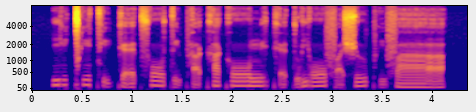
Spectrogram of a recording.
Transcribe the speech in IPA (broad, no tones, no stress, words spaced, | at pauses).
jiǀʰitʰḭ kɛ̰t͡sʰoːtḭpʰa̰ kʰakʰoːmʲɛkʰɛ̰ tṵjoːfa̰ ʃɯ pʰḭfaː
